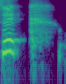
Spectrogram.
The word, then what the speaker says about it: Sikh: So in Punjabi, it's Sikh with an aspirated H. But the faith, the community has been called Sikh for many years as well.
